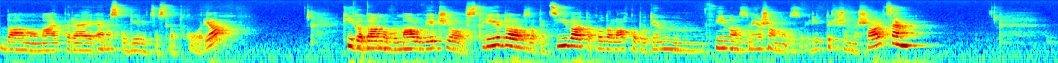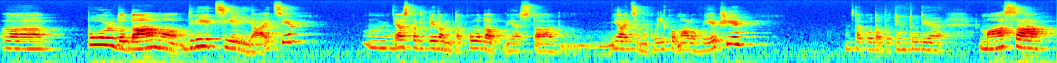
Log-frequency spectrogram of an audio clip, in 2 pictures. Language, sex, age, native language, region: Slovenian, female, 50-59, Slovenian, Drava region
